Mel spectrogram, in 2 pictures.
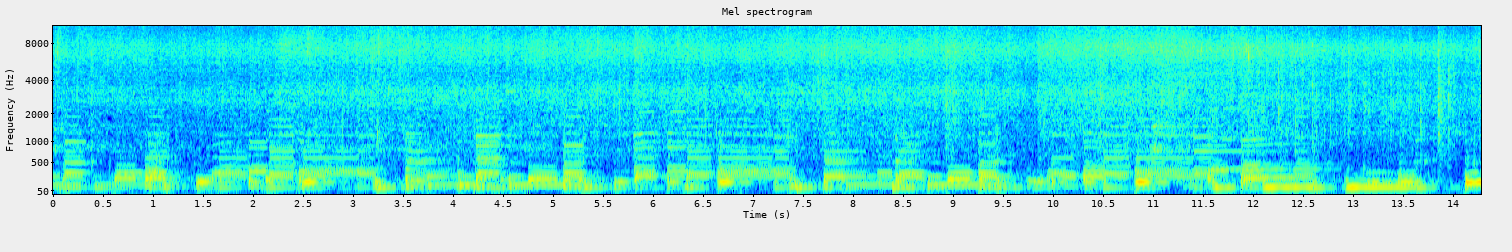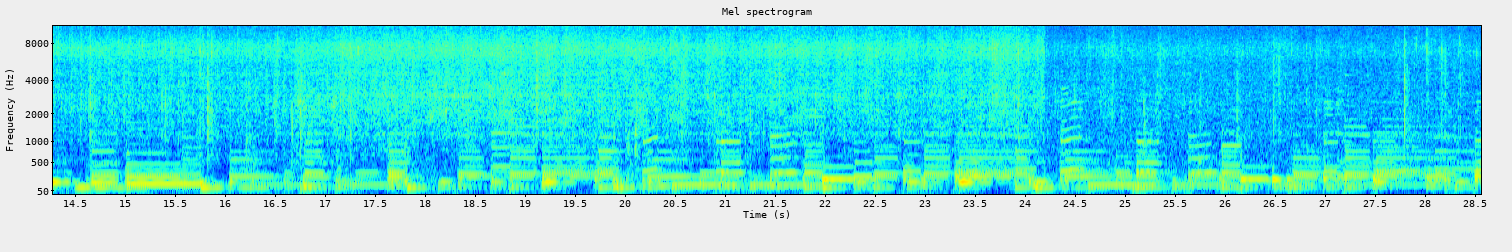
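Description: Frozen mixed vegetables and green onion, then rice, sizzling in hot oil in a frying pan while being stirred with a spatula. The sizzle is strongest through the middle and eases off near the end, under background music.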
